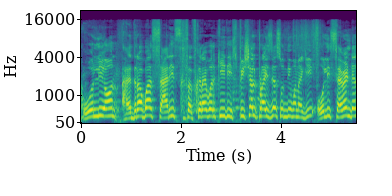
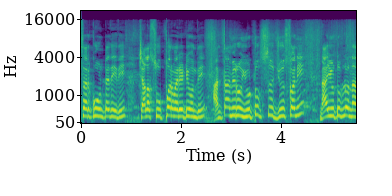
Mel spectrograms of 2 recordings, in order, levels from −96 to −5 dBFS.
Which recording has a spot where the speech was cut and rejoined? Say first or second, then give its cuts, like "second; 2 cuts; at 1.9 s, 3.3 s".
second; 1 cut; at 2.5 s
